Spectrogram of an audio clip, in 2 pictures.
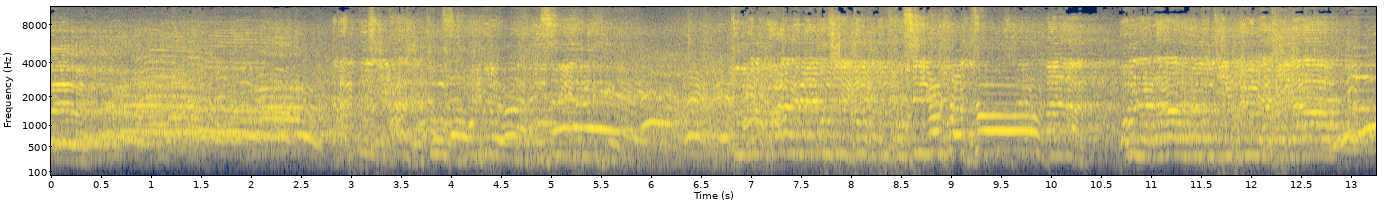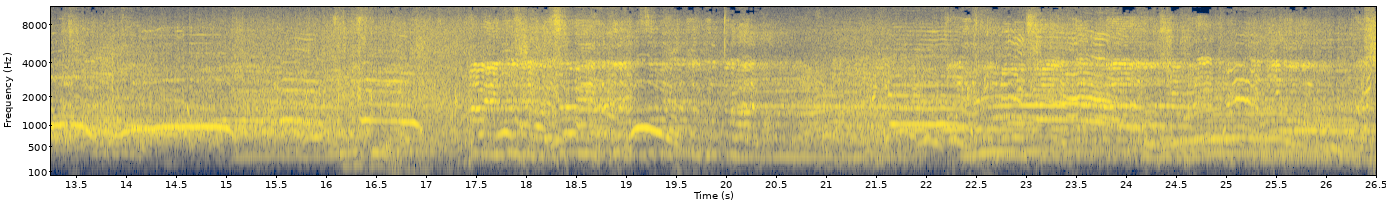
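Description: A man sings loudly through a microphone over a loudspeaker.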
